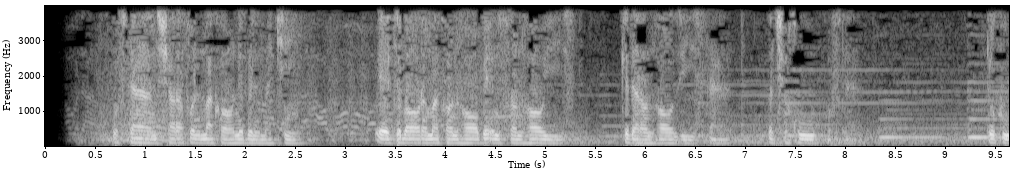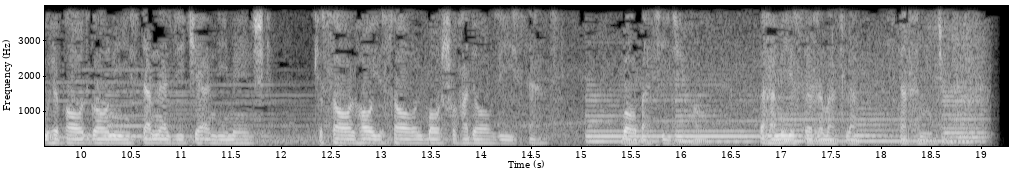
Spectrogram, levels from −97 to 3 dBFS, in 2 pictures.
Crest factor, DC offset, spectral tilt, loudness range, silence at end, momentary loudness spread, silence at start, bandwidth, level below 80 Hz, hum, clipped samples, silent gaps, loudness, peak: 14 dB; under 0.1%; -11 dB/octave; 3 LU; 0.15 s; 13 LU; 0.3 s; 4 kHz; -40 dBFS; none; under 0.1%; none; -15 LUFS; 0 dBFS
